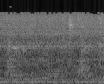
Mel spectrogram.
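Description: Restaurant background din: faint chatter of other diners over a steady low hum.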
